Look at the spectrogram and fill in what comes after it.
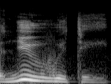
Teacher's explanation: o U do ditongo vai ser um ditongo decrescente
